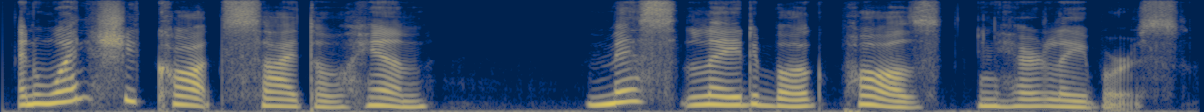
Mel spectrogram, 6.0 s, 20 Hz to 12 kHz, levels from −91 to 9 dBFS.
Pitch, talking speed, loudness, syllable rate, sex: 225 Hz, 130 wpm, -16 LUFS, 3.6 syllables/s, female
